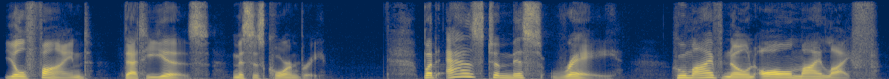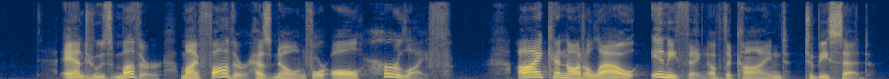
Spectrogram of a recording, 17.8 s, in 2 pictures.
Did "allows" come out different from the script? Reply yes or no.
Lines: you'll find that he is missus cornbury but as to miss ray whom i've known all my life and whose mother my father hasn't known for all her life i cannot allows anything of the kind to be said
yes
